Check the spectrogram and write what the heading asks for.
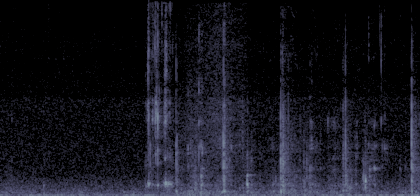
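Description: Faint mouth sounds of someone chewing a mouthful of baked pasta: soft smacks and clicks that begin about one and a half seconds in and come irregularly, over a low steady hum.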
